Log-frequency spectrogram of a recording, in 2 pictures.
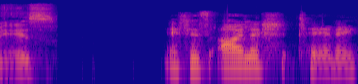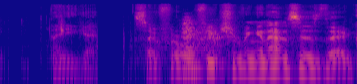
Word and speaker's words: Eilish Tierney: It is Eilish Tierney.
